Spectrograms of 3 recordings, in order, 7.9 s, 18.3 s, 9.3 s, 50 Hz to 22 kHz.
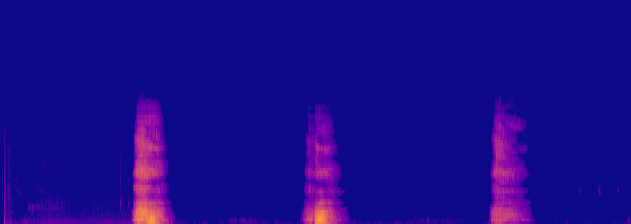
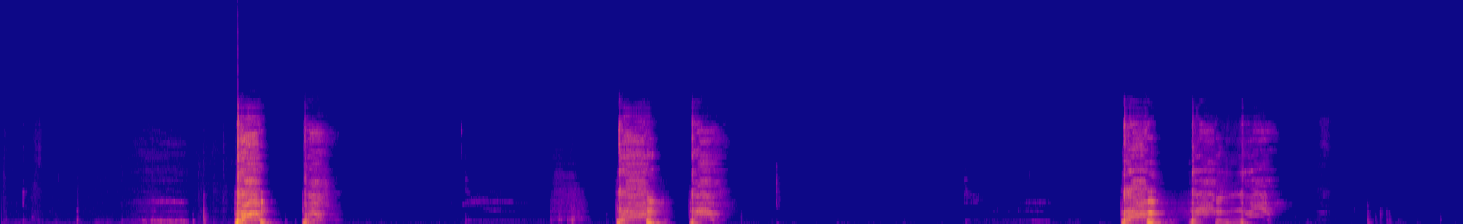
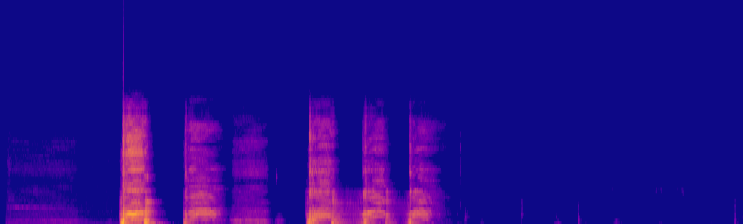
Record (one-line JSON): {"exhalation_length": "7.9 s", "exhalation_amplitude": 29458, "exhalation_signal_mean_std_ratio": 0.2, "three_cough_length": "18.3 s", "three_cough_amplitude": 32768, "three_cough_signal_mean_std_ratio": 0.22, "cough_length": "9.3 s", "cough_amplitude": 32767, "cough_signal_mean_std_ratio": 0.25, "survey_phase": "beta (2021-08-13 to 2022-03-07)", "age": "65+", "gender": "Male", "wearing_mask": "No", "symptom_new_continuous_cough": true, "symptom_fever_high_temperature": true, "symptom_onset": "7 days", "smoker_status": "Ex-smoker", "respiratory_condition_asthma": false, "respiratory_condition_other": false, "recruitment_source": "REACT", "submission_delay": "1 day", "covid_test_result": "Negative", "covid_test_method": "RT-qPCR", "influenza_a_test_result": "Negative", "influenza_b_test_result": "Negative"}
